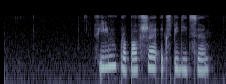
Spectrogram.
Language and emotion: Russian, neutral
